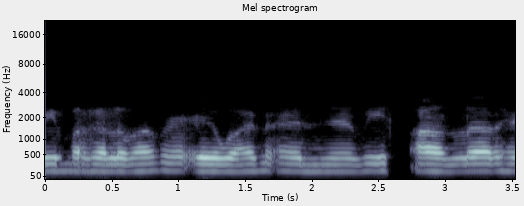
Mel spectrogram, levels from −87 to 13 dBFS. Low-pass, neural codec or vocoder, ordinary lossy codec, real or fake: 3.6 kHz; codec, 16 kHz, 4 kbps, X-Codec, WavLM features, trained on Multilingual LibriSpeech; MP3, 24 kbps; fake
